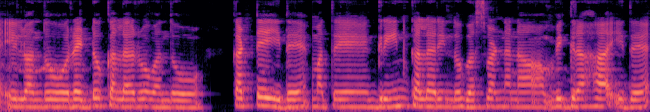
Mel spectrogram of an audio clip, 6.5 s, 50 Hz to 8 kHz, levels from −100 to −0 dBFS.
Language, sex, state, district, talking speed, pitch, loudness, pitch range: Kannada, female, Karnataka, Shimoga, 120 wpm, 200 Hz, -28 LUFS, 195-205 Hz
